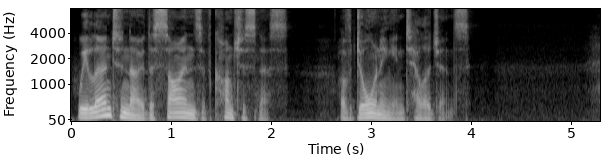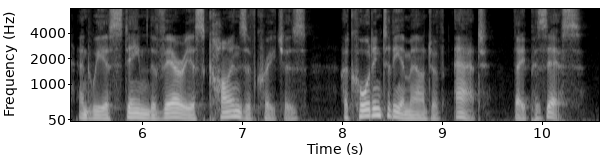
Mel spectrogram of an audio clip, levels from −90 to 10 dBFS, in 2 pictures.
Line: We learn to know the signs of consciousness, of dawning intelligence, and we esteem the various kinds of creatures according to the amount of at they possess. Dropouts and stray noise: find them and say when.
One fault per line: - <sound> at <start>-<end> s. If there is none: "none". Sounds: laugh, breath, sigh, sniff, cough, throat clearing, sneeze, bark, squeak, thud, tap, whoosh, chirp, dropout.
none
